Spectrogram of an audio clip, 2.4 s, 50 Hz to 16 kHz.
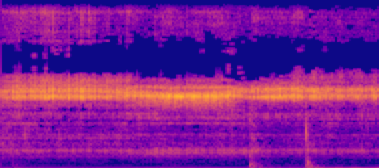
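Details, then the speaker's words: Hydrolevel VXT steam boiler water feeder: after its 30-second delay it energizes the solenoid valve coil, giving a steady low electrical buzz with a thin high whine. Normal solenoid buzz while energized. "at the end of thirty seconds it's going to energize the coil you can hear the foil buzzing away"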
